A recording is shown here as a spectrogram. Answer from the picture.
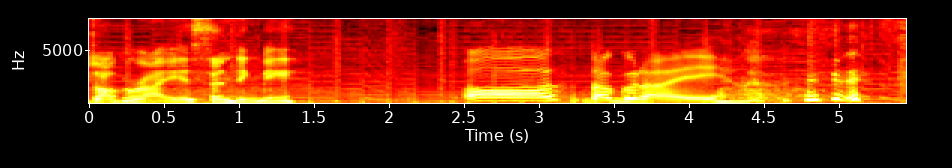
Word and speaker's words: Dogurai: Also, I need AirAngel to know that her flawless pronunciation of Dogurai is sending me. Oh, Dogurai.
